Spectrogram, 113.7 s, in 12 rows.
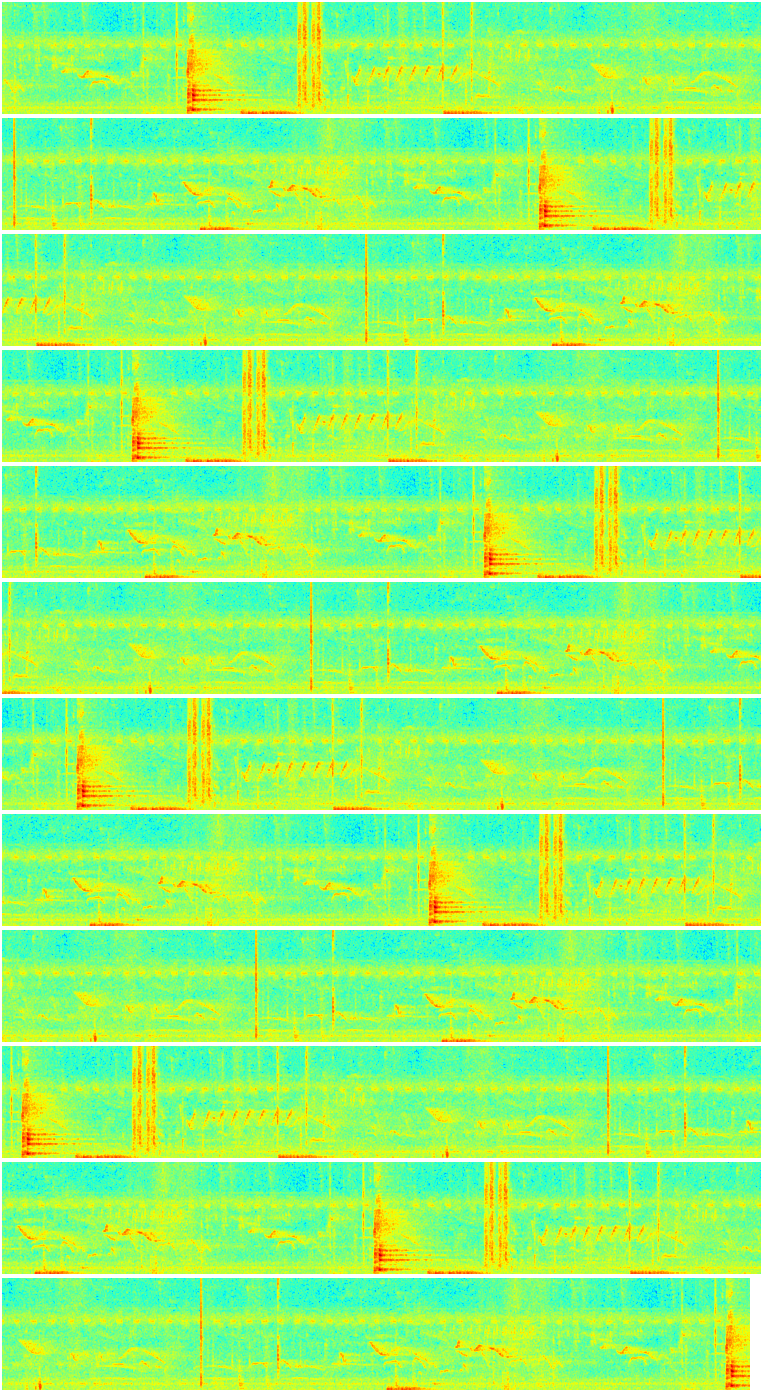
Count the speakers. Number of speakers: zero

